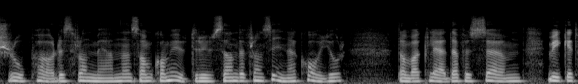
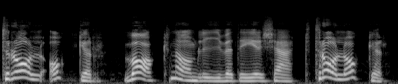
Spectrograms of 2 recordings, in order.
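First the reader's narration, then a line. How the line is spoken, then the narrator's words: Roared. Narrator (Swedish): Han vrålade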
